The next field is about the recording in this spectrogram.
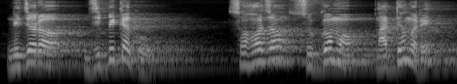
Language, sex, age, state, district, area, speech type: Odia, male, 60+, Odisha, Dhenkanal, rural, spontaneous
